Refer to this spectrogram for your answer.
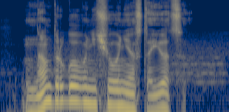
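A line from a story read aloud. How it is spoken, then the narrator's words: Sighing. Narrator (Russian): Вздохнул капитан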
